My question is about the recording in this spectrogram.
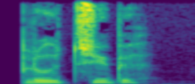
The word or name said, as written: blodtype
